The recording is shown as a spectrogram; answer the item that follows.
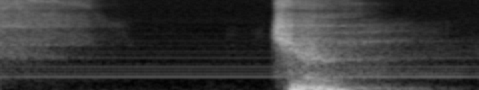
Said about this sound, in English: I need you to take a breath. Ready? Big, deep breath.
